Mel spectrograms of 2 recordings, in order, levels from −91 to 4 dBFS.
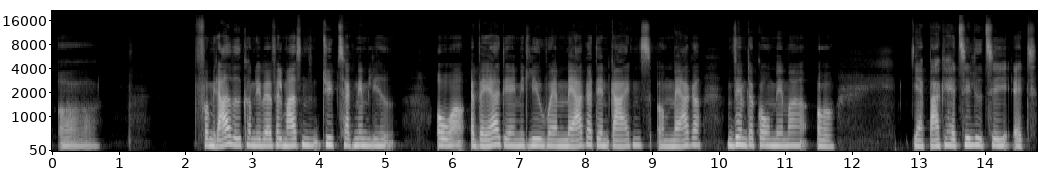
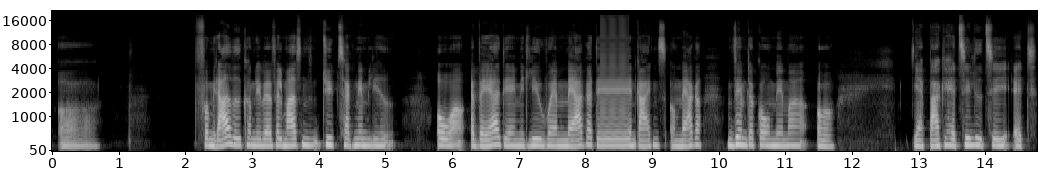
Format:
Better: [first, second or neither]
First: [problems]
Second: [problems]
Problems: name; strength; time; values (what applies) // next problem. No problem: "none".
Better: first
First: none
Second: audio freezing; at 8 s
